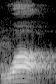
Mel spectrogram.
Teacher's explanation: व ऐसे बोलते हैं, व दांत और ओठ, इन दोनों के इस्तेमाल से इसका उच्चारण होता है। व का उच्चारण स्थान दंत और ओष्ठ है। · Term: दंतोष्ठीय वर्ण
